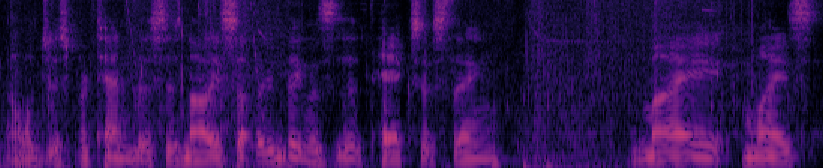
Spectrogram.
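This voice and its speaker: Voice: low voice, flat delivery, moderate pace. An American game streamer giving casual live commentary, swearing often, exclaiming and repeating phrases. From North Carolina, US.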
